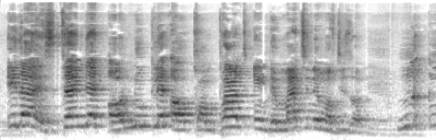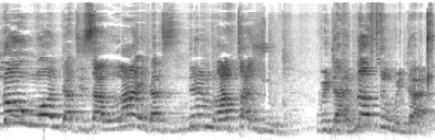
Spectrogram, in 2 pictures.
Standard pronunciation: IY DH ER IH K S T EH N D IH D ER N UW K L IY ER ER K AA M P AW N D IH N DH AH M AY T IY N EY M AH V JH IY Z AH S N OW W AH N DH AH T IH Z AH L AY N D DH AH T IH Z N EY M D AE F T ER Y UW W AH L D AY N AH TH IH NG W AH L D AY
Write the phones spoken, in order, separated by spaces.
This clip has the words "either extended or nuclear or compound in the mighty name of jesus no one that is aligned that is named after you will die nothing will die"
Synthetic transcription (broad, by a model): IY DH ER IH S T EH N D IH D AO N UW K L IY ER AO K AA M P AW D IH N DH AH M AY T IY N EY M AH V JH IY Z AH S N OW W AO N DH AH T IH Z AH L AY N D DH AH T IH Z N EY M AA F T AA Y UW W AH D AY N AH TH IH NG W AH D AY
